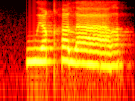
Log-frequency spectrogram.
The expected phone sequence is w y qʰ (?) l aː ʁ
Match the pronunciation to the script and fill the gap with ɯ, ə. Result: ɯ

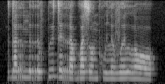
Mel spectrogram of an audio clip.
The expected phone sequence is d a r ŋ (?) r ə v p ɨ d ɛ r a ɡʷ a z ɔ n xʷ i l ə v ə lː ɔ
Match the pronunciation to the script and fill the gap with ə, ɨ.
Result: ə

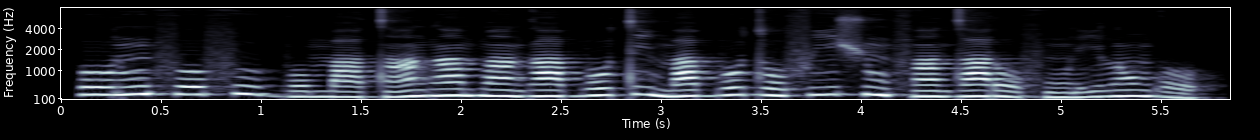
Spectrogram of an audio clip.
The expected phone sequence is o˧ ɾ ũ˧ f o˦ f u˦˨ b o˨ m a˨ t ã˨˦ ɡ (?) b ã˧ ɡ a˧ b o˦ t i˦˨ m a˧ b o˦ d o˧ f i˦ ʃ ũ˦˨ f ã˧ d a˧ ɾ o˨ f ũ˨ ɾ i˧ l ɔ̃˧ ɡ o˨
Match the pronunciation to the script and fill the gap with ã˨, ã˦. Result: ã˦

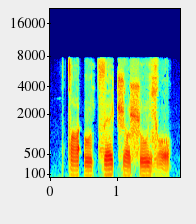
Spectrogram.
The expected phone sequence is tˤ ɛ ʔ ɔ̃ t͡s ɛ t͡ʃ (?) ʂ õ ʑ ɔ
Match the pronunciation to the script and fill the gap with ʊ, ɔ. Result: ɔ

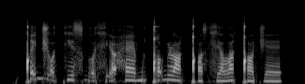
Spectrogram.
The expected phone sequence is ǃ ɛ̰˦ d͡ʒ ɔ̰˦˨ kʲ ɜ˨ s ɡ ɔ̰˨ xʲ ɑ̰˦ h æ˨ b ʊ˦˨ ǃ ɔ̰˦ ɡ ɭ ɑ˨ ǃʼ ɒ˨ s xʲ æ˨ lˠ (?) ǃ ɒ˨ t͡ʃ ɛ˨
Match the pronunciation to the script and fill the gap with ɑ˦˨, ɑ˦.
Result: ɑ˦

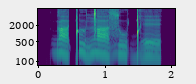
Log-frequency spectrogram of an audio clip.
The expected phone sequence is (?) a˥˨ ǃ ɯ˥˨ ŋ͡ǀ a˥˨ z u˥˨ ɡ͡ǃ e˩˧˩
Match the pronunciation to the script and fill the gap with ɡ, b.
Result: ɡ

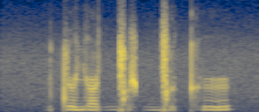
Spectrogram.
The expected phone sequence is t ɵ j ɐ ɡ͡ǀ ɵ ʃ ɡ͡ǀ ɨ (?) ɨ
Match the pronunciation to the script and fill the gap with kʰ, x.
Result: kʰ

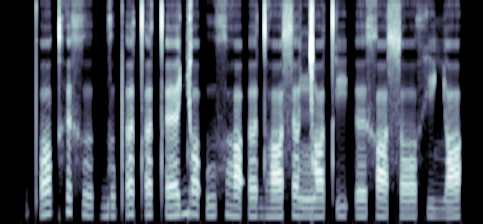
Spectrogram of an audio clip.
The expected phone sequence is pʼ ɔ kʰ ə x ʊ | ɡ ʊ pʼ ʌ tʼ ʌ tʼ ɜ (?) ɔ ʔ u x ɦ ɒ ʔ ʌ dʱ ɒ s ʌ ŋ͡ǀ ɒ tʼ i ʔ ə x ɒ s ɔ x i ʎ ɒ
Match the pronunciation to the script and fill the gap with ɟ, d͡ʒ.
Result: ɟ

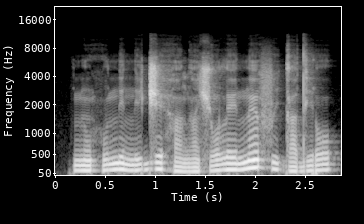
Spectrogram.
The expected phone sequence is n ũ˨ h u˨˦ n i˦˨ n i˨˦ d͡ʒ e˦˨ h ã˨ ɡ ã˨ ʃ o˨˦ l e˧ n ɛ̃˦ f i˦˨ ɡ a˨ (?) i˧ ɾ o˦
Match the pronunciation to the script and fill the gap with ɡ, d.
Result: d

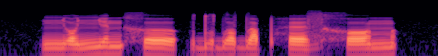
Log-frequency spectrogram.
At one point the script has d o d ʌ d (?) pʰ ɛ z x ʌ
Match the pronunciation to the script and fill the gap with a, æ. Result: a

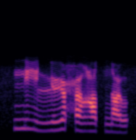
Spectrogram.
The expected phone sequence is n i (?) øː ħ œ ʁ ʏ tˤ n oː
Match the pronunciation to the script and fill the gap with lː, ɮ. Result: lː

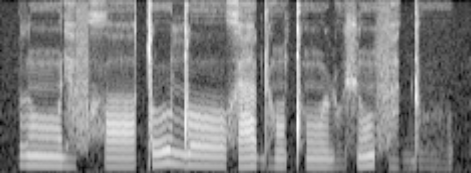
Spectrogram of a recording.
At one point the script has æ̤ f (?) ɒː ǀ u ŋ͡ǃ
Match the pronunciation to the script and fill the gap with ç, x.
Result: x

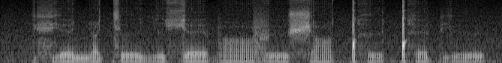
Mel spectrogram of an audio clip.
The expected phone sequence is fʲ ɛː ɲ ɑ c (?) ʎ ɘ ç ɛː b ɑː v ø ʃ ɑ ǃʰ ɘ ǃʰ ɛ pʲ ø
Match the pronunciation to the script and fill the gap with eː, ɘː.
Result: ɘː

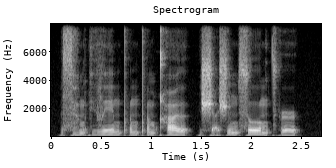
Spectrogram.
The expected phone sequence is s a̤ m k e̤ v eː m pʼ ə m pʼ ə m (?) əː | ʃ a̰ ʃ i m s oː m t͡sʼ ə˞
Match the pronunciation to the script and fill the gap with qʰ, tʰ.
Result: qʰ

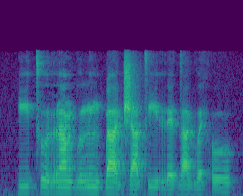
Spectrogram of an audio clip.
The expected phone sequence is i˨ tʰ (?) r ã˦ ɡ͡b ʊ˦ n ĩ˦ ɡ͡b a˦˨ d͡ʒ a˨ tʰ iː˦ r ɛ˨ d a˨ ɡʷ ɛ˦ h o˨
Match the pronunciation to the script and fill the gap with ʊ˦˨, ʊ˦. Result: ʊ˦˨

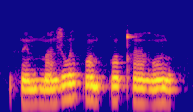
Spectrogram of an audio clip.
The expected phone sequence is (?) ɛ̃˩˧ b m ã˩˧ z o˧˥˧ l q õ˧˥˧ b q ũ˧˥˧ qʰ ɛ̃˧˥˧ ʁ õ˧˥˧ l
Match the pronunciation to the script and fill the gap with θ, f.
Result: θ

